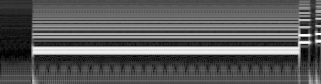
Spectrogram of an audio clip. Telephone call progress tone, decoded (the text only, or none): dial tone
